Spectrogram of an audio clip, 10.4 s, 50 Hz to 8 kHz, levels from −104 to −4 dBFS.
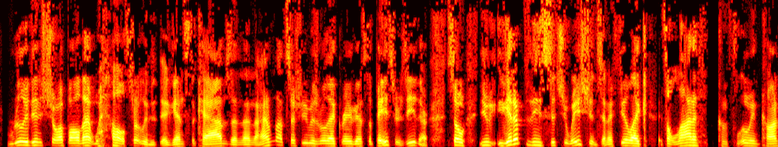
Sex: male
